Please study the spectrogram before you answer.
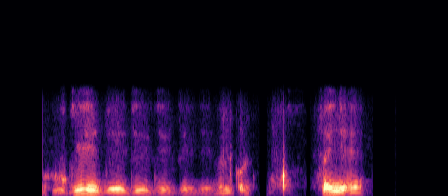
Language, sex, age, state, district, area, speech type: Hindi, male, 45-60, Madhya Pradesh, Ujjain, urban, conversation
